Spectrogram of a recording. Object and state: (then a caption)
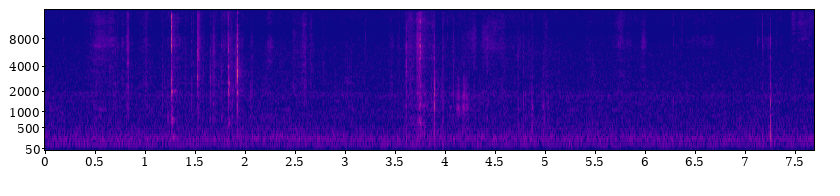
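Plastic blister pack. Fingertips and fingernails tap and squeeze a small retail blister pack: a clear hard plastic blister holding six black ceramic disc magnets on a printed cardboard card. Quiet, bright plastic clicks and faint crinkles come in irregular scattered bursts, each dying away almost instantly, over a soft steady hiss.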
